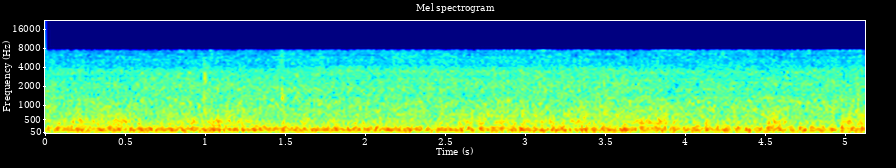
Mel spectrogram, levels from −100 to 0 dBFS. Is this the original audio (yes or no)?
no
